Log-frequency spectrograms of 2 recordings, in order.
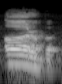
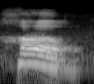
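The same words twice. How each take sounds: First: The word begins without any H sound. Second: The word begins with an audible H sound. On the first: This is the US pronunciation. "in U S it would rather be herb, where the H uh, is not, it does not make the her sound" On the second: This is the Indian English pronunciation. "when it comes to Indian English, H E R B will be pronounced herb"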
